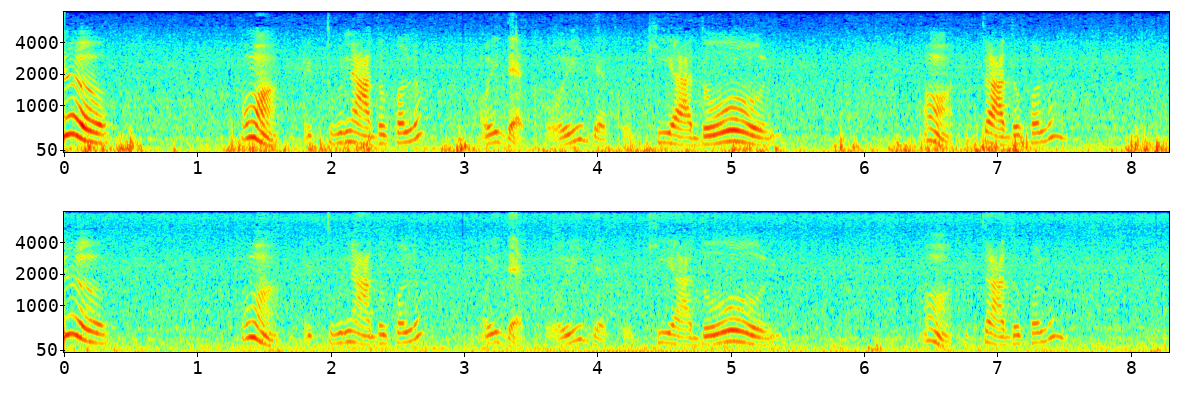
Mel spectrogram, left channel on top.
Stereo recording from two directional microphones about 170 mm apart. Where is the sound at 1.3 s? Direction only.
15° left (ahead or behind).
